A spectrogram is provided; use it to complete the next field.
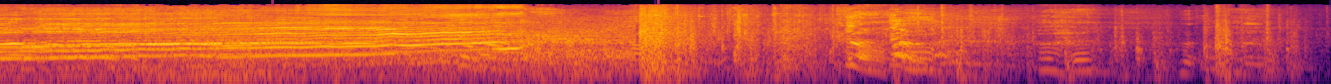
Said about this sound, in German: Mit voller Wucht knallte die Lore gegen den Prellbock.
